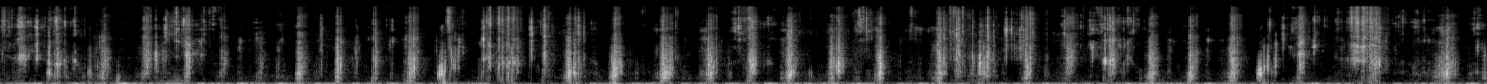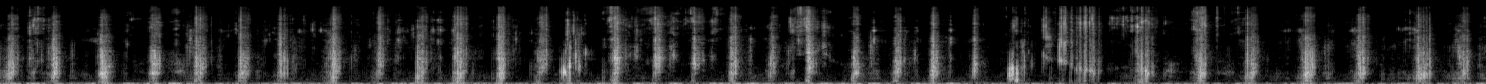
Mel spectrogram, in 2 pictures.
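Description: Close-miked crunching of thin ice being bitten and chewed: a dense, irregular run of crisp crunches.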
